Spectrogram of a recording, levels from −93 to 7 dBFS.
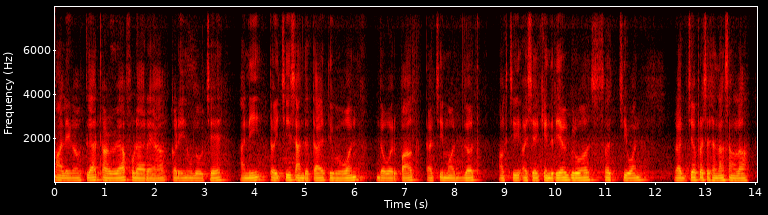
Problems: background sounds at intervals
